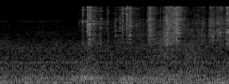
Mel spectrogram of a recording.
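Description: A stack of metal bangles clinking and jangling against one another as they are handled, in a quick run of light clinks starting about a second in.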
